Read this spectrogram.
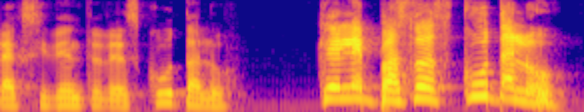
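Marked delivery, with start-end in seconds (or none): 1.6-2.8 high, raised-voice demand; insistent demand. Acted. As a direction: burst out with the question, impatient for an answer. Asker insists after repeated questions.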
